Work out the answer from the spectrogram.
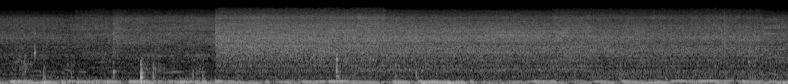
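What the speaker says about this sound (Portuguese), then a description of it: "Colocar a carne agora para dourar." Pork rib meat sizzles steadily as it browns in a hot pan, a continuous close frying hiss with a few soft stirring clicks and no talking.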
